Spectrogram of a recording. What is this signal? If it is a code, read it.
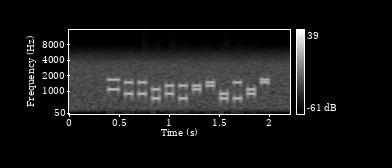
Multi-frequency trunk signalling (R1, as on North American trunks), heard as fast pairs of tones, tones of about 70 ms. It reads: KP 8825460173 ST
